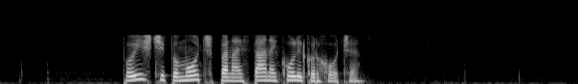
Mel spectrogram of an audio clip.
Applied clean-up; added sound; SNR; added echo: none; none; none; none.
